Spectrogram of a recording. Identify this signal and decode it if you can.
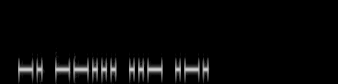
Morse code, heard as a keyed tone, about 26 wpm, 700 Hz. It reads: N7UR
